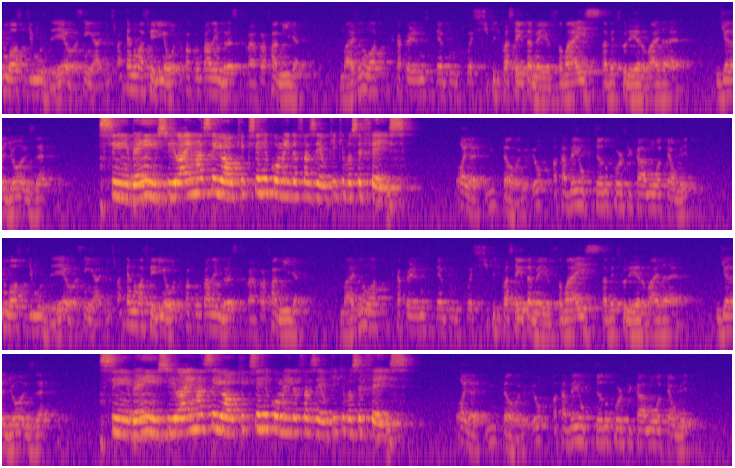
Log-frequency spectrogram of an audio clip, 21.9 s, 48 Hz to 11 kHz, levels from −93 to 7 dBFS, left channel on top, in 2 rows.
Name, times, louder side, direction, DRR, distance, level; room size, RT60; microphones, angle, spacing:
voice 1, 0.0-4.5 5.1-5.6 5.9-10.2 10.7-11.9 17.8-19.1 19.3-21.2, left 1 dB, 10° left, 2 dB, 1.8 m, -36 dB
voice 2, 12.4-17.0, left 2 dB, 70° left, 6 dB, 4.5 m, -21 dB
24.0 x 15.0 x 3.9 m, 0.74 s
head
